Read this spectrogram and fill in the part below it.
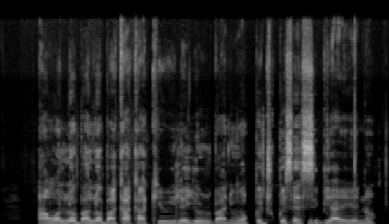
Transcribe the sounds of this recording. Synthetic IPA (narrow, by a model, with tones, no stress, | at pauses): a˨w̃ɔ̃˧lɔ˦ba˧lɔ˦ba˧ka˦˨ka˨kʰi˨˧ɾi˦˧lɛ˧jo˨ɾu˨ba˨˦nĩ˧w̃ɔ̃˦k͡pe˦d͡ʒu˦k͡pe˦sɛ˦˨si˨˦bi˧˦a˧ɾɛ˧ɾɛ˧nãː˦˨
